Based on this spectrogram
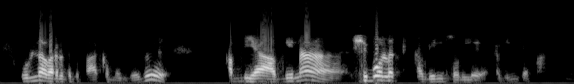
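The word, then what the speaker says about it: Shibboleth: போன நாட்டுல இருக்கிறவங்களுக்கு என்னன்னா இந்த உச்சரிப்பு வந்து அந்த ஷி அப்படிங்கறது வராது எஸ் ஐ அந்த ஷி வராது அவங்க சிபோலக் அப்படின்னு சொல்லிடுவாங்க சோ சிபோலத்னு சொல்றவங்கள பூரா அவங்க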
